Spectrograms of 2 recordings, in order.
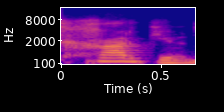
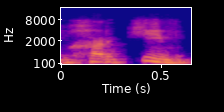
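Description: First: The stress is on the first syllable. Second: The stress is on the second syllable. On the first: The speaker calls it right. "The accent is on the first syllable" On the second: The speaker calls it wrong. "everyone says Kharkiv, Kharkiv, and that's just wrong"

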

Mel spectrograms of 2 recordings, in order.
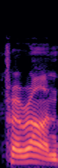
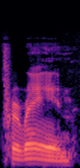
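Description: First: It is said in an English accent. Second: It is said in an Australian accent. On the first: "I say Prahran, but everyone looks at you like, Prahran?" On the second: "you've got to have like an Australian accent. You've got to go like Prahran"

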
